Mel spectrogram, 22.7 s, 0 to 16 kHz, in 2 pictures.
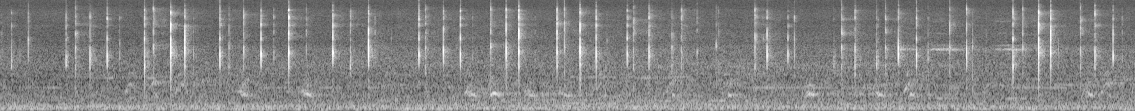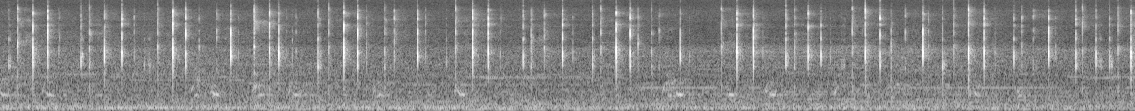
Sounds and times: Exercise tap 0.0 - 22.7

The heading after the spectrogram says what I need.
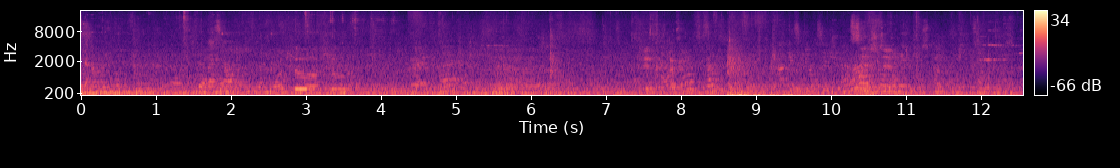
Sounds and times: Students are discussing 0.0 - 12.5

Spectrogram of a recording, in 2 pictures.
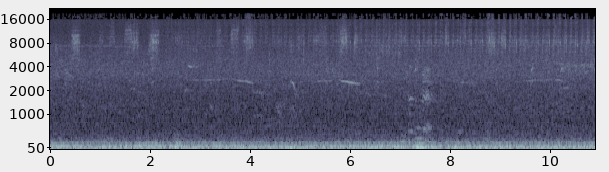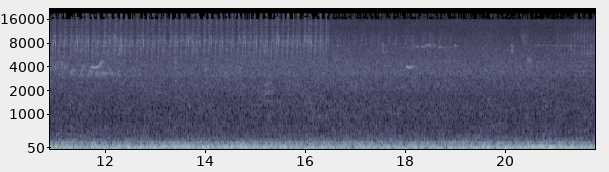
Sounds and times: grasshoppers 0.0 - 21.8
voices of people 6.9 - 8.9

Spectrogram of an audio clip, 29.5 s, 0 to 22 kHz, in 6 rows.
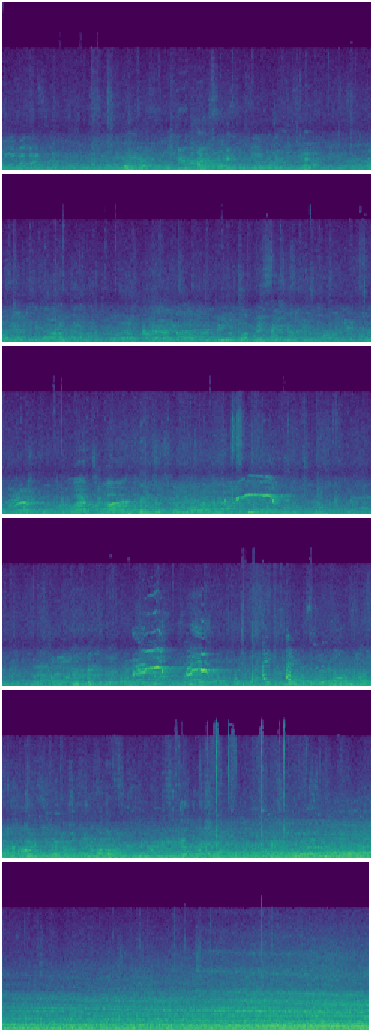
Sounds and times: Conversations 0.0 - 29.4
metro 13.9 - 29.4
plane 18.3 - 29.4

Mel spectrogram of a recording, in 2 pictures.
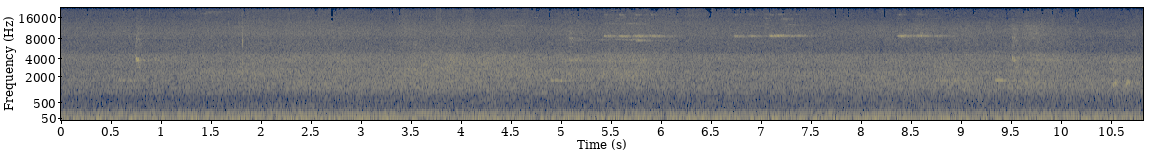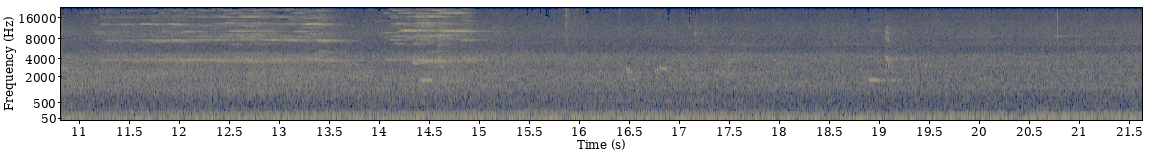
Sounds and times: The train runs through 0.0 - 21.6

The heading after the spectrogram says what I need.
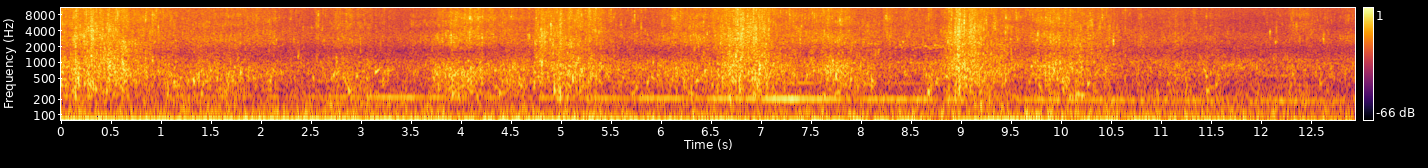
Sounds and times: Two boats passing by on the Seine river 0.0 - 12.9
a barge coming from Lyon 0.0 - 12.9

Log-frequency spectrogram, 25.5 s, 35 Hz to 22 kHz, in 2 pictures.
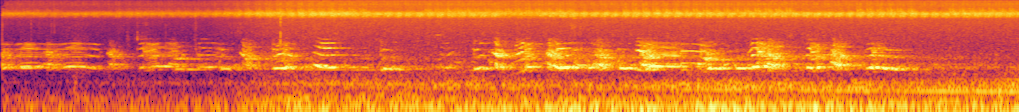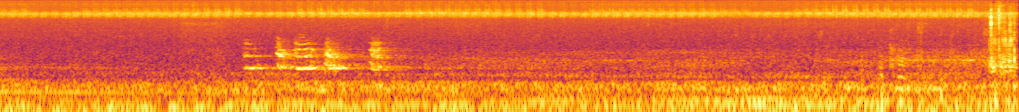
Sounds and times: howling dogs 0.0 - 11.6
howling dogs 15.8 - 17.9

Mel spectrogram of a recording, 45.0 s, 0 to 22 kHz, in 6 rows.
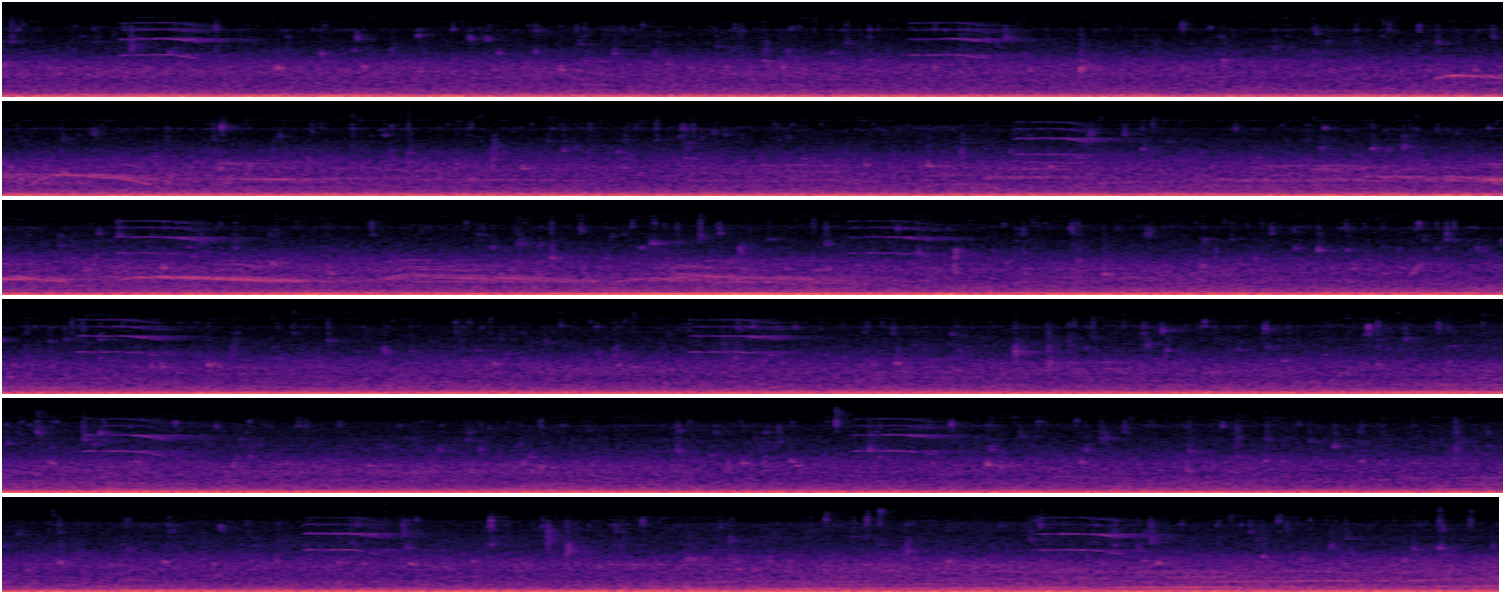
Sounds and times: water dripping from a leaking tap 0.0 - 45.0
teenage owl (Asio otus, Waldohreule) is calling 7.1 - 10.3
teenage owl (Asio otus, Waldohreule) is calling 11.2 - 19.8

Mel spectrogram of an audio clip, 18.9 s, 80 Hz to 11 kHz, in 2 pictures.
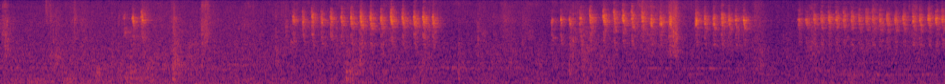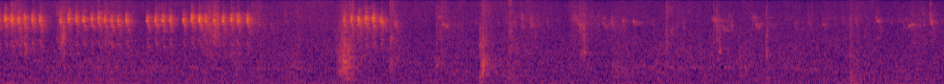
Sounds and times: Wind 0.0 - 18.8

